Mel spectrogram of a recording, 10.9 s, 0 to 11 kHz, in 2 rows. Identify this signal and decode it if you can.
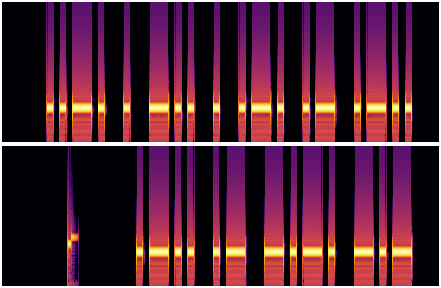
Morse code, heard as a keyed tone, about 15 wpm, 700 Hz. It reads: FEDERAL LACK
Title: Sets of 3 Words - New Word Drill - 15wpm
